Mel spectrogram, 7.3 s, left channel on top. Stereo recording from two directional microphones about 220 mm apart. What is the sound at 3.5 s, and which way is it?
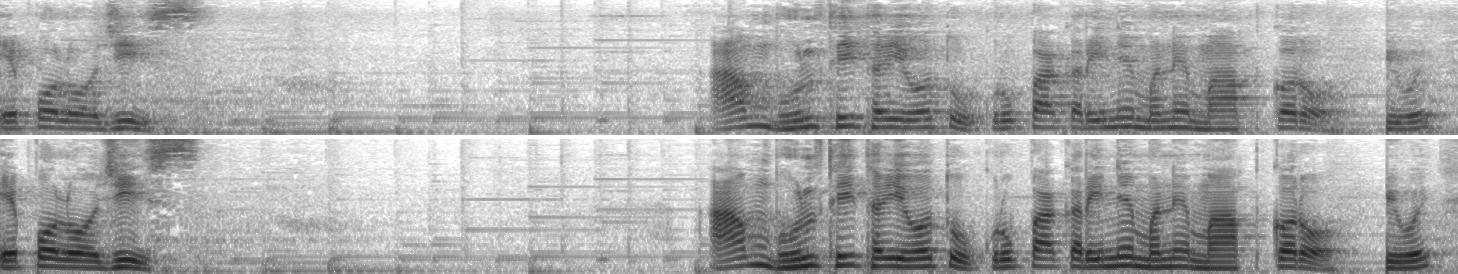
Speech, 40° right (ahead or behind).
